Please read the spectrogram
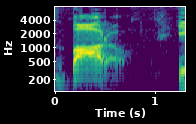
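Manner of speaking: ボトル as "bah-ro", t barely sounded; American bottle. Shown as a demonstration. Teacher showing how Americans say it, ボトル as "bah-ro". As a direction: open "bah", flapped t in ボトル. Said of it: "Eは発音しません".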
